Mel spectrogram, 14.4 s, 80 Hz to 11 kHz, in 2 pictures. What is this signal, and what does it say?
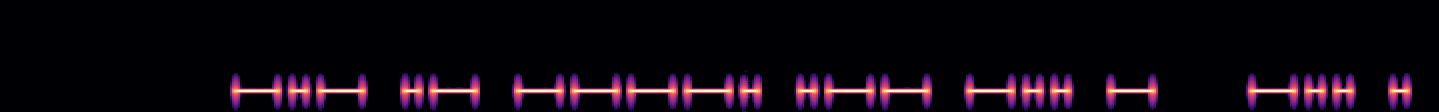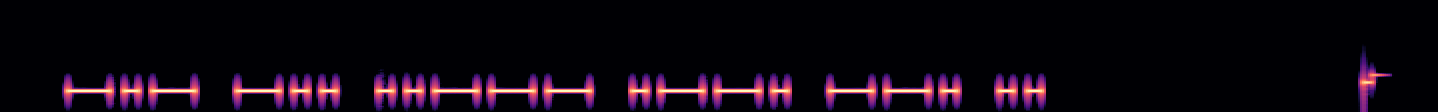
Morse code, heard as a keyed tone, about 17 wpm, 700 Hz. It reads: KA9WDT DE KD2PGI
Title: USA Callsign DE Callsign - 6 Characters - 17wpm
